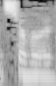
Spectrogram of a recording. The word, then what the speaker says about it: Cervarix: Cervarix? – Mm-hmm. – Is that how you pronounce right. – it? – Yeah.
